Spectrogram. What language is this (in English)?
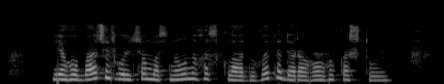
Belarusian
